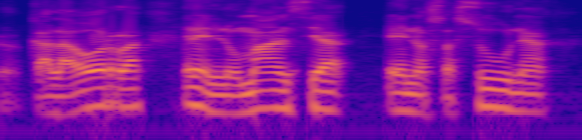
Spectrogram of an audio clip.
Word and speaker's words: Calahorra: eso porque es ese si la chica se pronuncia calahorra en el numancia en osasuna se va no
